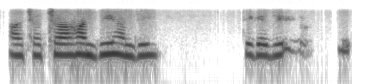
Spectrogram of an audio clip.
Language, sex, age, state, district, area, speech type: Punjabi, female, 18-30, Punjab, Mohali, rural, conversation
